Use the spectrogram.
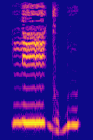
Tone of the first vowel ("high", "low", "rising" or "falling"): high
